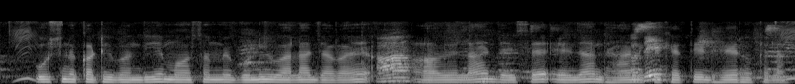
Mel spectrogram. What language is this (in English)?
Bhojpuri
